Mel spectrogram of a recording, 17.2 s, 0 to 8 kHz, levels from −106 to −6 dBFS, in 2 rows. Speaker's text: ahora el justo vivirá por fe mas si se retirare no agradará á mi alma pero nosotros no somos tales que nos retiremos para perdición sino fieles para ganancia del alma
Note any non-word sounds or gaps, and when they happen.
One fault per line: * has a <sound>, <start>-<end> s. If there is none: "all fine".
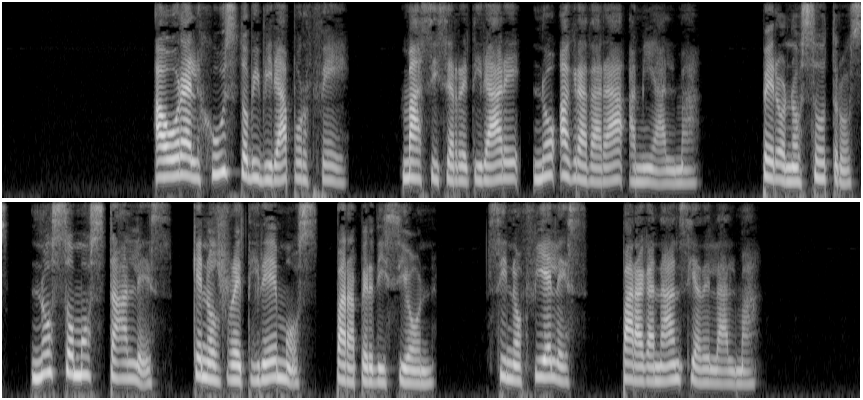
all fine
